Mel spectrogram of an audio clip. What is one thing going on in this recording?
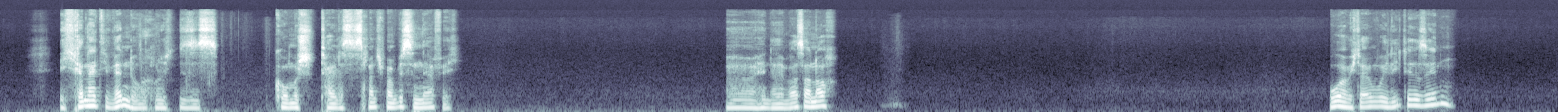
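A man talks casually into a close microphone, in short bursts.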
